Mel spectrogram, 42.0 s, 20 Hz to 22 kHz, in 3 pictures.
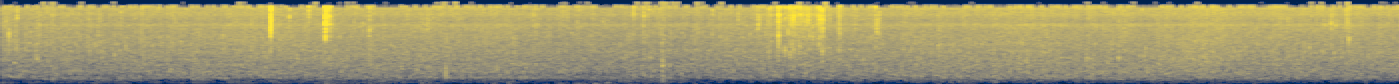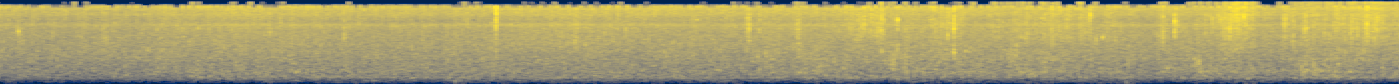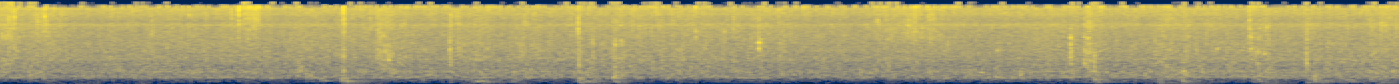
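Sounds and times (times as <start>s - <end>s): water rushing through culvert: 0.0s - 41.9s
small clicks and splashes: 2.6s - 3.8s, 6.2s - 8.9s, 21.4s - 28.5s, 30.3s - 35.8s, 38.6s - 41.9s.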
